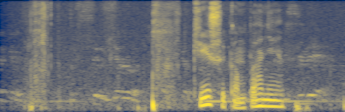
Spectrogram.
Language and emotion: Russian, neutral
